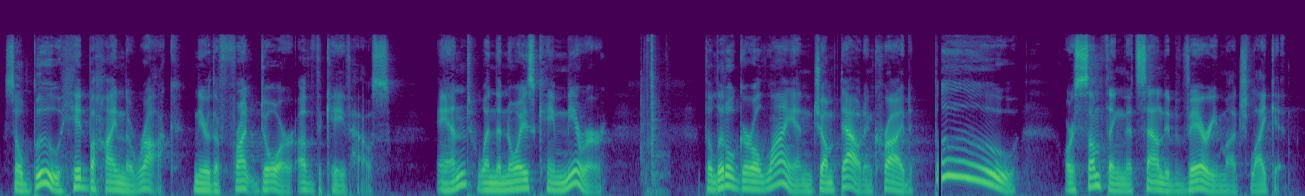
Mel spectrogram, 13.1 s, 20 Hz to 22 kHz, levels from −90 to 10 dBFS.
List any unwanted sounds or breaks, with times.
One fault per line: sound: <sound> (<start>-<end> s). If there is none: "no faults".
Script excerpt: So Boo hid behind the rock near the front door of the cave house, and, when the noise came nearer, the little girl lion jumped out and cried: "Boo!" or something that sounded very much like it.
sound: thud (6.4-6.7 s)
sound: dropout (9.4-9.4 s)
